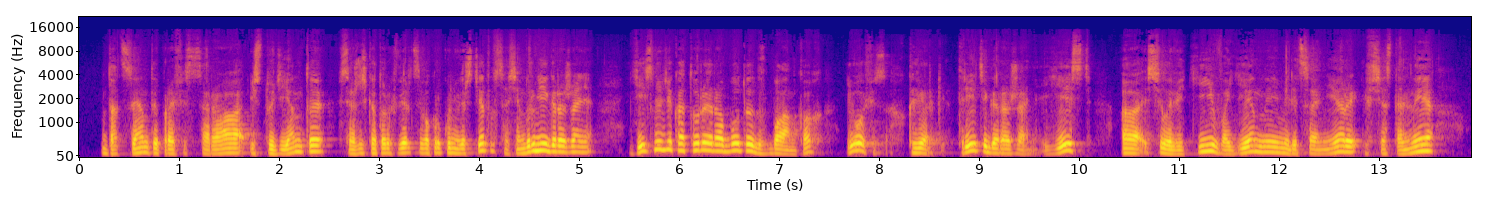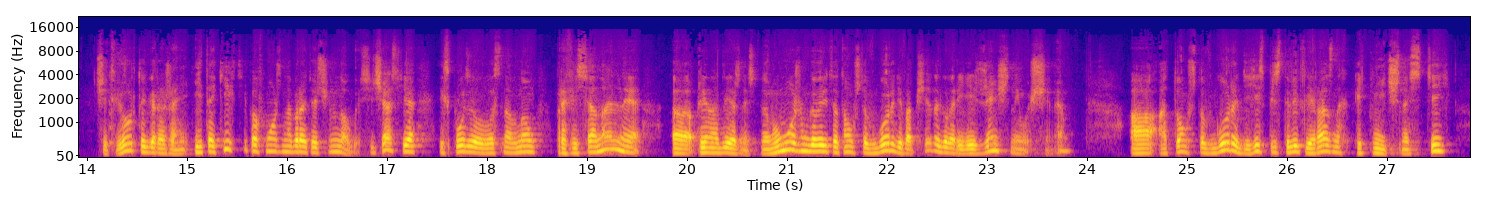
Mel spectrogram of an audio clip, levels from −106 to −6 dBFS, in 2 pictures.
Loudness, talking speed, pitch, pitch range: -16 LUFS, 155 wpm, 150 Hz, 125-170 Hz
